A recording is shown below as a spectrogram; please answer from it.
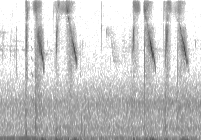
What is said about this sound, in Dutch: Dat is glanskop. Het niesende geluidje.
